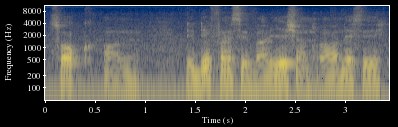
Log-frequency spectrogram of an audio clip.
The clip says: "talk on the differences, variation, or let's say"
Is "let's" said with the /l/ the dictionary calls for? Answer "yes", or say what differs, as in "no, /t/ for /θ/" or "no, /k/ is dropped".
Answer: no, /n/ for /l/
